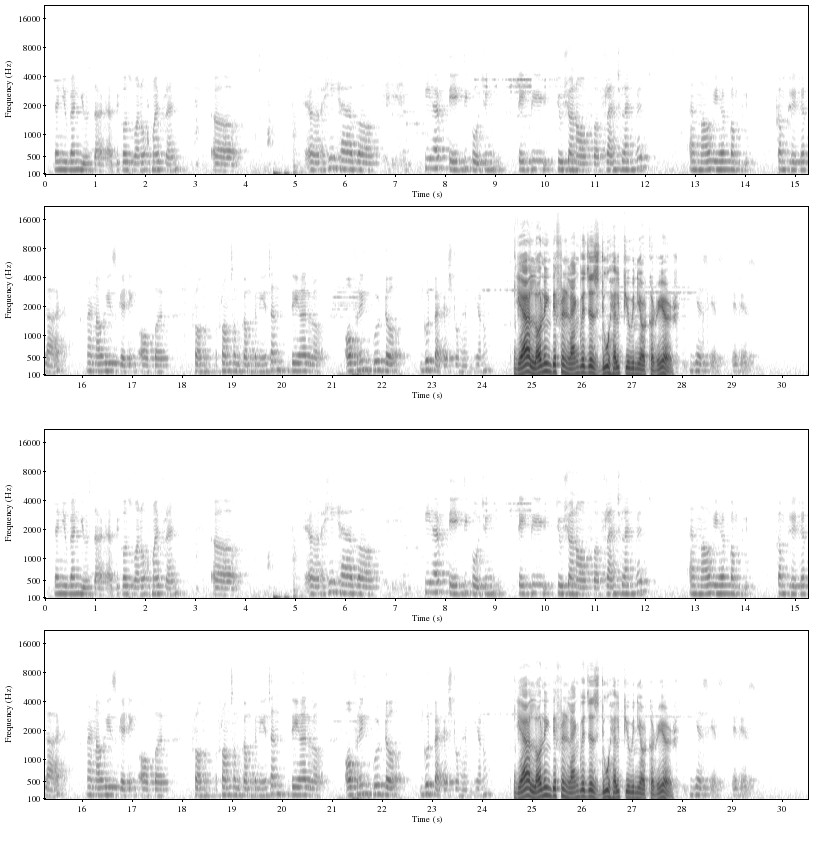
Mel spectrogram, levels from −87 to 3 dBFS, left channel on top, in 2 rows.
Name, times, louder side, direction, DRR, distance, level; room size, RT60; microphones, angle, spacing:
voice 1, 0.2-2.8 3.3-4.0 4.5-4.6 4.9-6.7 7.6-9.2 9.5-12.1 12.9-14.2 14.6-15.7 16.1-17.8 18.2-20.9 21.2-22.5 22.8-24.2 28.1-29.5, equal, 10° right, 7.8 m, -49 dB
voice 2, 24.6-27.9, left 3 dB, 50° left, 1.1 m, -25 dB
head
